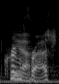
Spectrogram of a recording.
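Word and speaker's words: crème fraîche: Creme fresh. Oh, yeah. Not cream. Crim fresh and a mother of pearl spoon.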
